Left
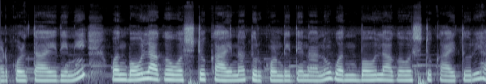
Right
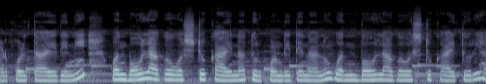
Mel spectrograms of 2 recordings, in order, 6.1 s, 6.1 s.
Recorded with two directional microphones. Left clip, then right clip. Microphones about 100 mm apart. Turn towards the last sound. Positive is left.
turn(degrees=35)  # may be behind; listen again after turning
